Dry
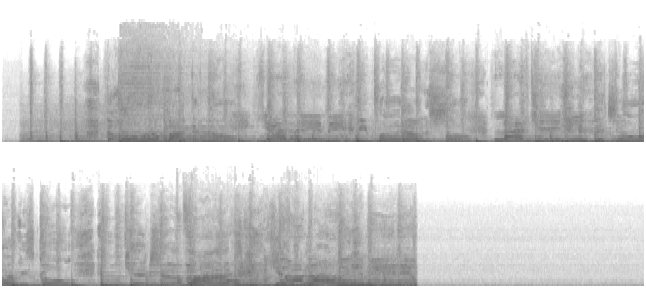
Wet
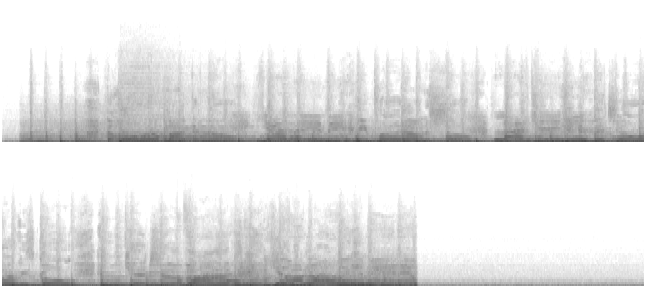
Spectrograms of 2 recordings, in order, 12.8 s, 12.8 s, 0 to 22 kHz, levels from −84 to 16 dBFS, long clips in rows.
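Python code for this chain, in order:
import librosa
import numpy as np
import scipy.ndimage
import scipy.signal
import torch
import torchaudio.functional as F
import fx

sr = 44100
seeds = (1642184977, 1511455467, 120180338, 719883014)

y = fx.lowpass(x, sr, hz=1200.0, slope=6)
y = fx.peak_eq(y, sr, hz=260.0, db=10.0, octaves=2.0)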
